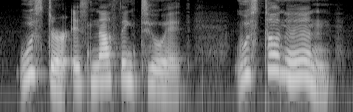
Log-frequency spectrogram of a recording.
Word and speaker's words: Worcester: 여기서 우스터 스펠링이 마치 월체스터 뭐 이런 식으로 발음이 될 것 같지만 그렇게 발음이 되지 않고요. 우스터이라고 발음을 해야 합니다.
